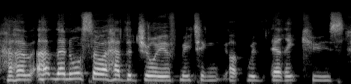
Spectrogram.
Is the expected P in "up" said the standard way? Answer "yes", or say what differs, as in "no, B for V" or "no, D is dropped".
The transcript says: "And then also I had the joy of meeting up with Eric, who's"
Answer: yes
